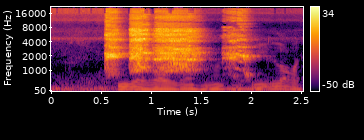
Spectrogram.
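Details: Rooster crowing loudly in a harsh, buzzy, drawn-out phrase broken into three bursts with a short tail, over low voices in the background.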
